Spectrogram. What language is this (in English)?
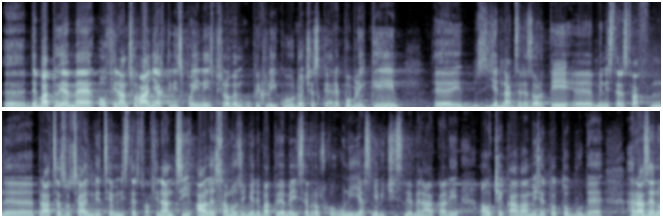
Czech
